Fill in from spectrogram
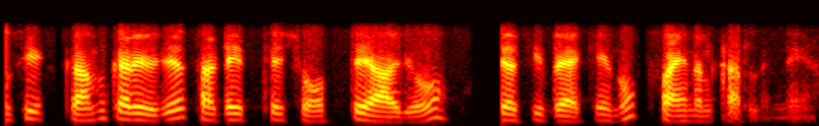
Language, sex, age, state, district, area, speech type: Punjabi, male, 45-60, Punjab, Rupnagar, rural, conversation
